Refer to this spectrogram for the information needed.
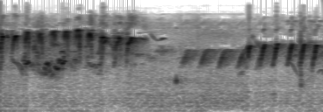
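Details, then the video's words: Purple-throated Euphonia (fim-fim), a Brazilian bird, singing a quick run of high, thin chirps and short slurred notes, first tumbling and dense, then after a brief pause a steady series of sharp, evenly spaced tweets. "CANTO HIPNOTIZANTE do FIM FIM"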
